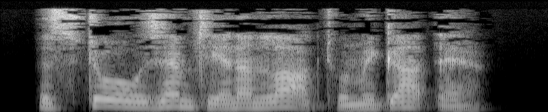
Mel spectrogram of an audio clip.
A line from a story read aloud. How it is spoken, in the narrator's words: Ben said grimly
